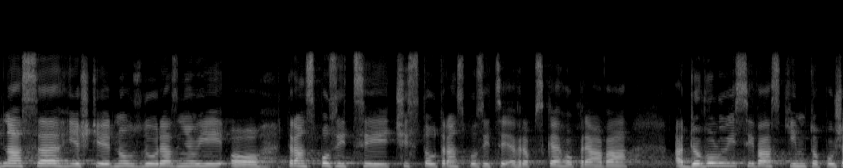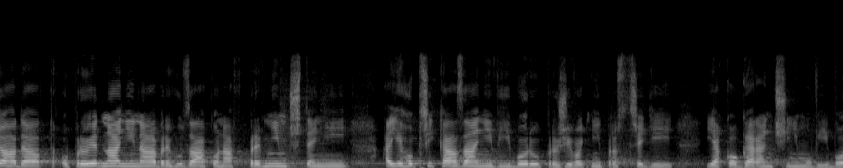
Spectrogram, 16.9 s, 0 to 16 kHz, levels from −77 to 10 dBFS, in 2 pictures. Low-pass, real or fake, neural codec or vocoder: 10.8 kHz; real; none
